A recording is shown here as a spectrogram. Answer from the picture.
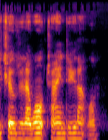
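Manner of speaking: ordinary delivery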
